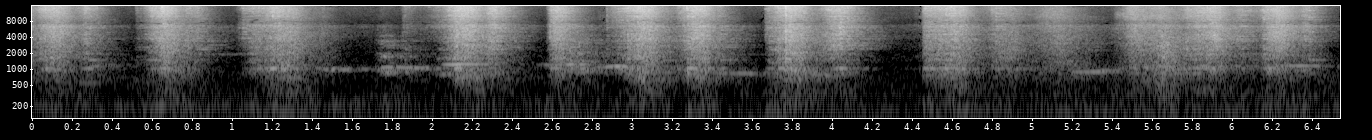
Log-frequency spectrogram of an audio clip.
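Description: Steel mason's trowel scraping and cutting through fresh sand-cement screed in repeated short strokes, about two a second, to cut the edge of the freshly laid subfloor.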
